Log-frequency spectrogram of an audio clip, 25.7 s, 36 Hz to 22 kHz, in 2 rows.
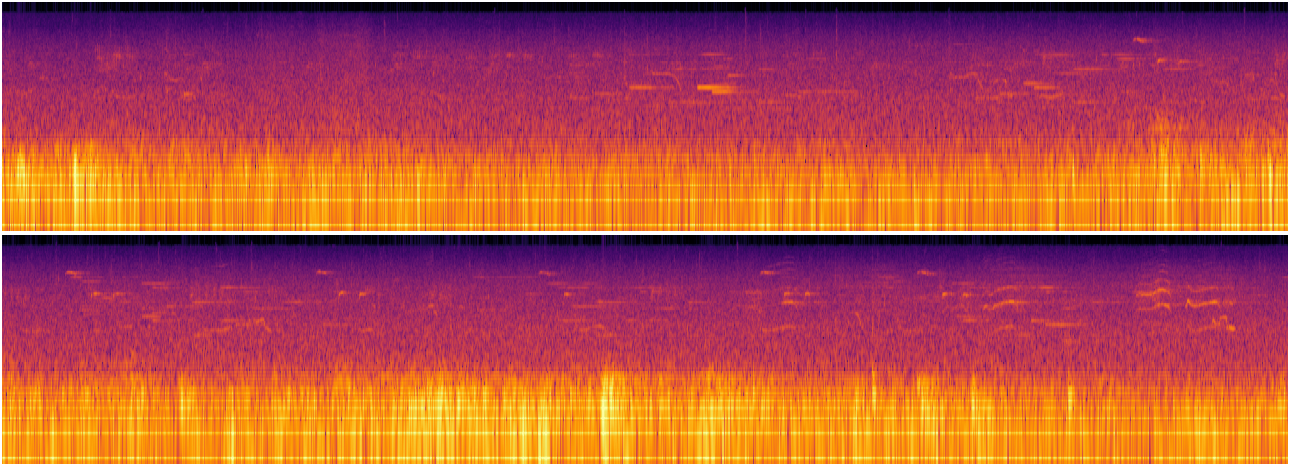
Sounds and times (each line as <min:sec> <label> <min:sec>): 0:00.0 light winds 0:25.7
0:00.0 raining lightly 0:25.7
